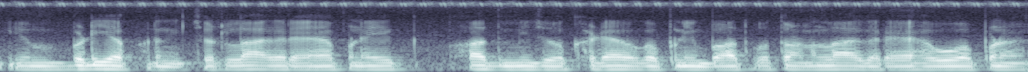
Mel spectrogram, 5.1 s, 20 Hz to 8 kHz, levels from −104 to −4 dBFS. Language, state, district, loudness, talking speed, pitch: Haryanvi, Haryana, Rohtak, -14 LUFS, 220 wpm, 100 Hz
